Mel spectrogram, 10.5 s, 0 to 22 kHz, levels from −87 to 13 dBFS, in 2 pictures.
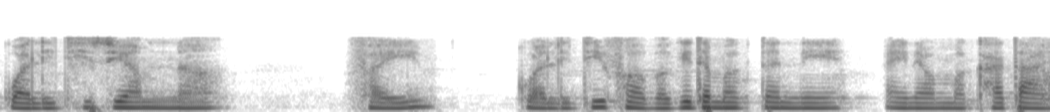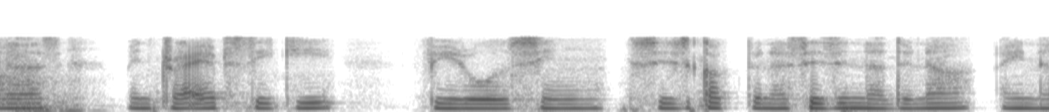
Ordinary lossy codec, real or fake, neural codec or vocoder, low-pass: none; real; none; 5.4 kHz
